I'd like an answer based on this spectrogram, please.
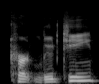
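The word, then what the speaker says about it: Kurt Luedtke: preface it by talking about the writer Kurt Kurt Ludkkey, that's how you pronounce it.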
